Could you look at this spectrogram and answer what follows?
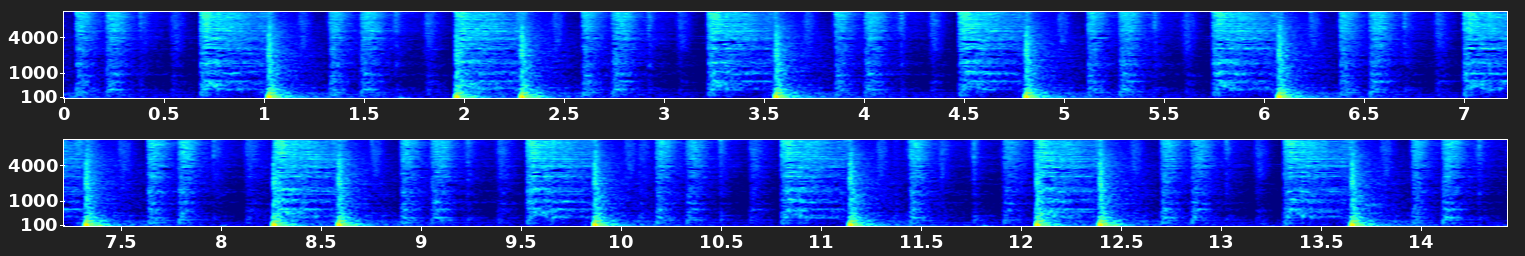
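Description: Background music: a steady drum-kit beat, with bass drum and snare about every second and cymbals and hi-hat between them.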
